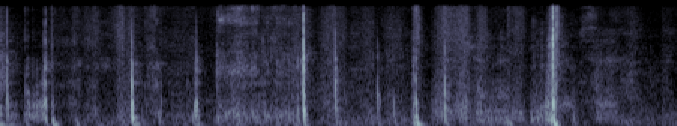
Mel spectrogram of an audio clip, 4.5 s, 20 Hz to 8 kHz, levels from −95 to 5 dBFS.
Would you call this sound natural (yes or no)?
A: yes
